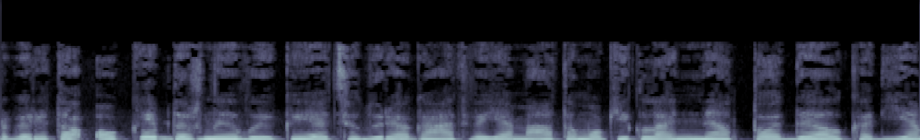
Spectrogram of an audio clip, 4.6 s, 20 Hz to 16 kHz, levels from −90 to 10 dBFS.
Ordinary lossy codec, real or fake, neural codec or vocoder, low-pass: MP3, 48 kbps; real; none; 14.4 kHz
